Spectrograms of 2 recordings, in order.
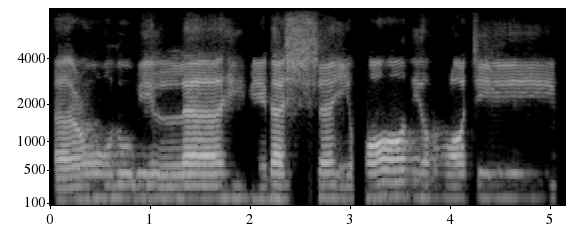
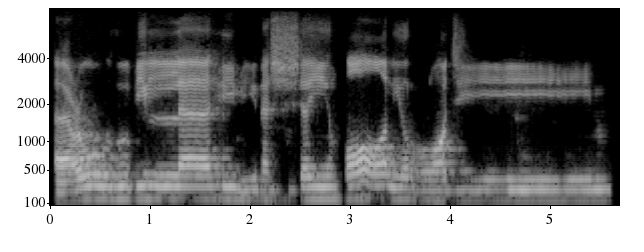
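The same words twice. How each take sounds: First: A'udzu billahi minasy syaithanir rajim slow, with the nose sound kept in; nasal reading demo. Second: A'udzu billahi minasy syaithanir rajim recited slowly with every sound pushed into the nose; nasal wrong recitation. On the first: Shown as a demonstration. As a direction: recite slowly while the nasal sound shows. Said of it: "Kalau saya tutup". (ta'awudz pelan dengan suara sengau)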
